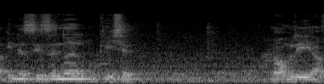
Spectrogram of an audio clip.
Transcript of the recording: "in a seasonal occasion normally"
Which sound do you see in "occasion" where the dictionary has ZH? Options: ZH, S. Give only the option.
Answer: S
